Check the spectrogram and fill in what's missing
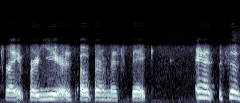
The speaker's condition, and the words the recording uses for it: ALS (motor neuron disease). You'll notice my tongue is affected, so I speak more slowly than I used to.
